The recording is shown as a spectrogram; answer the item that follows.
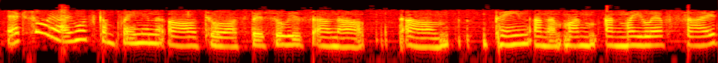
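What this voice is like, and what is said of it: Non-native English accent. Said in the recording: “I speak with accent, but I try my best ... You can speak with accent on this show”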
